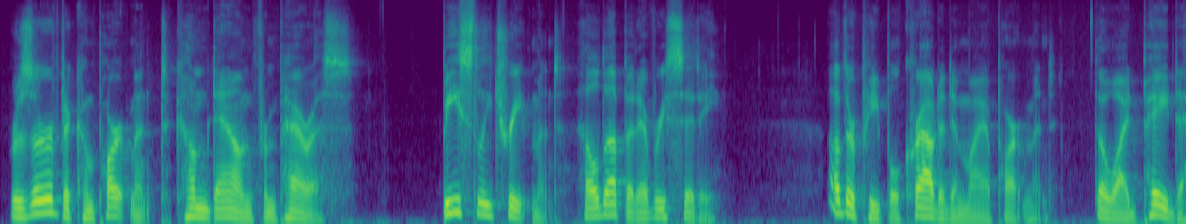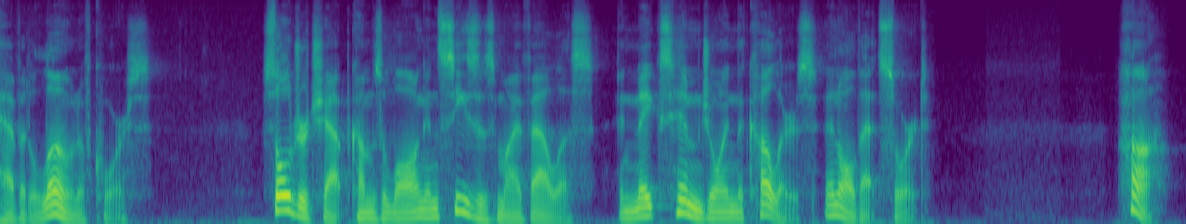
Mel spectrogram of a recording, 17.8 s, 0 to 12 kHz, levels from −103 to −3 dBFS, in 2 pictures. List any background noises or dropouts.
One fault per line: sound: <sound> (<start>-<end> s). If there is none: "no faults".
no faults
